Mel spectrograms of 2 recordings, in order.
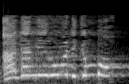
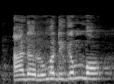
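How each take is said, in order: First: High-pitched sudden exclamation; acted eureka cry; exclaimed discovery. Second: Said in the usual way. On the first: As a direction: call it out high, as if just spotting it. Acting out spotting a padlocked house.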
